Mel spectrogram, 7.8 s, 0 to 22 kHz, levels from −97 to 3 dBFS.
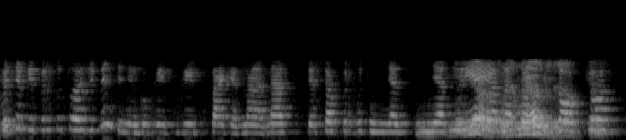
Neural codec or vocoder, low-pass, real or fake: none; 3.6 kHz; real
